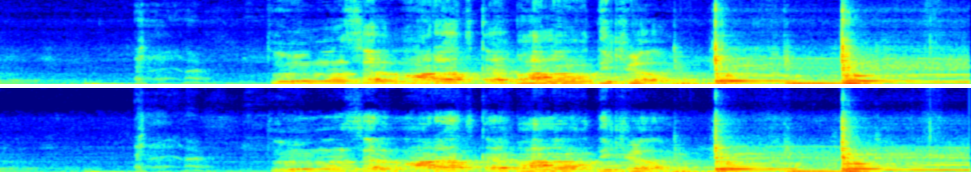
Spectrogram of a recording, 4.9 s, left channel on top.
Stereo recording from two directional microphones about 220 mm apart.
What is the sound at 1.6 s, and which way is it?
Speech, 20° left (ahead or behind).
